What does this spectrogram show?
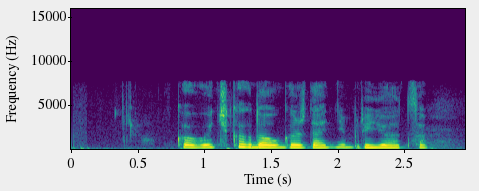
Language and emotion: Russian, neutral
